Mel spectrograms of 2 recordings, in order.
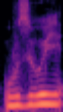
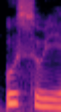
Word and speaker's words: Usui: La première, Shinshin Kaizen Uzui Reiki Ryo. Ou la deuxième, Shinshin Kaizen Usui Reiki Ryo. Vous avez trouvé? Bien sûr, c'est la deuxième réponse.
